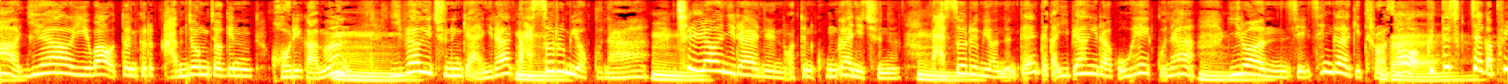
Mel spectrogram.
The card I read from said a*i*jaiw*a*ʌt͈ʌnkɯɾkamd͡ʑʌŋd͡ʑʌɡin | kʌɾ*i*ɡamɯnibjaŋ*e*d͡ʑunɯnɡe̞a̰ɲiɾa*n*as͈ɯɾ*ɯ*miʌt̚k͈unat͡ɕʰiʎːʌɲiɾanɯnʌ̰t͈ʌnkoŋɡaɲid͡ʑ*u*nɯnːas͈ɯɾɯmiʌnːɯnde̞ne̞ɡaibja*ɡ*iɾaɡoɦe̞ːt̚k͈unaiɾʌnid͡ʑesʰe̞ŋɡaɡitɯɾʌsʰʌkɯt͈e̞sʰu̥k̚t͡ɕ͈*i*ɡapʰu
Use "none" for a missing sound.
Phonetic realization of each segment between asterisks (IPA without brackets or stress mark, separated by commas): i, a, i, i, n, ɯ, u, ŋ, e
